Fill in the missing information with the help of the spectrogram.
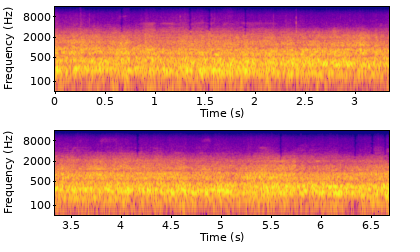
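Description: Steady roar of aircraft engines overhead at an even level, with a faint steady hum running through it.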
